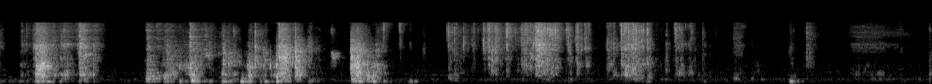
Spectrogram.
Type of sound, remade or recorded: recorded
